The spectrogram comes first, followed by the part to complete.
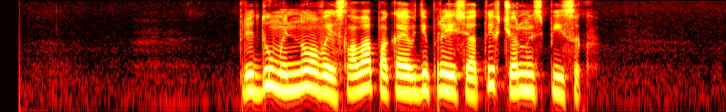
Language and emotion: Russian, angry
